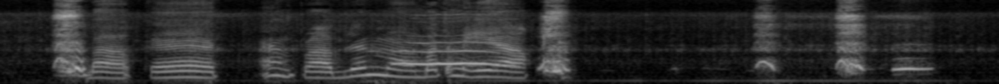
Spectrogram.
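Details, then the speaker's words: Sick young boy crying in whimpering, wailing bursts with short pauses, an adult's voice briefly asking why he is crying. "What's your problem? Bakit iiyak?"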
